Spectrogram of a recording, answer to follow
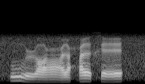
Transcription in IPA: u ɹ ɒ ʕ ə ħ ɜ x ɛ

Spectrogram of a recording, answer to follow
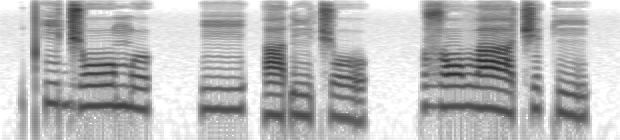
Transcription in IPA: pʰ i˦ d͡ʒ oː˦ m ʊ˦ | i˦ | a˨ ɗ ĩ˨ t͡ʃ o˨ | z ɔ˦ β aː˦˨ t͡ʃ ɪ˦ k ĩ˨

